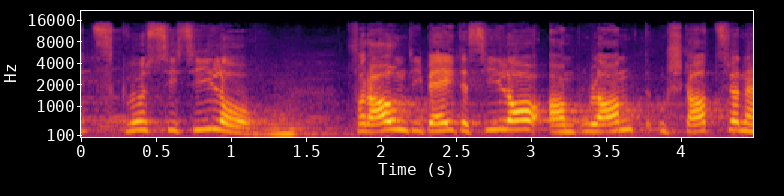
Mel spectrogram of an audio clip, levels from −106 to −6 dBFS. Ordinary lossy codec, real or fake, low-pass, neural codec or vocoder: none; real; 14.4 kHz; none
